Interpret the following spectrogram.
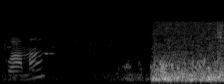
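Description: Video-call audio: a participant's open microphone cuts off abruptly, and a brief sound with a gliding pitch follows. Near the end another microphone opens onto a steady background hiss.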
